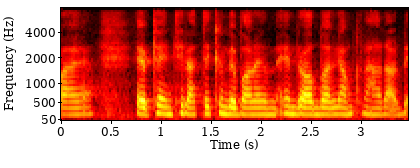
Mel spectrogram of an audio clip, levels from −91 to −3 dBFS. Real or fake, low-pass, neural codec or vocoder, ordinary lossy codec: fake; 7.2 kHz; codec, 16 kHz, 1 kbps, FunCodec, trained on LibriTTS, 50 frames a second; none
